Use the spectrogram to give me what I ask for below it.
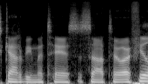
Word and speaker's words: Mateus Asato: ago but that's not it's got to be Mateus Asato I feel like I'm mispronouncing his name and I I just I don't want to butcher it I'm looking it up it is Mateus Asato super tasty guitar playing mmm he's one of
